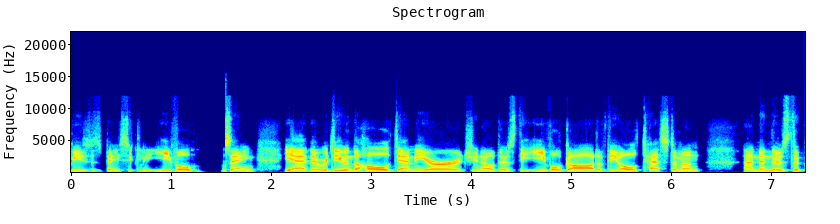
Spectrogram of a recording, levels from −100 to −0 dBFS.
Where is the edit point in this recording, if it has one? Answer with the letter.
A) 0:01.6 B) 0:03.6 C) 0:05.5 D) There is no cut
A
